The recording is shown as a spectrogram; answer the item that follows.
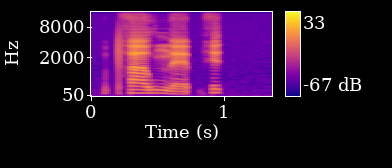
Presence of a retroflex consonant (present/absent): absent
